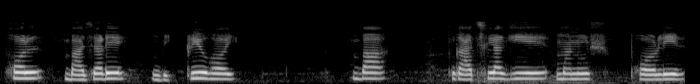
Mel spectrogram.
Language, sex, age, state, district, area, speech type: Bengali, female, 30-45, West Bengal, Bankura, urban, spontaneous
